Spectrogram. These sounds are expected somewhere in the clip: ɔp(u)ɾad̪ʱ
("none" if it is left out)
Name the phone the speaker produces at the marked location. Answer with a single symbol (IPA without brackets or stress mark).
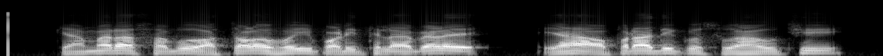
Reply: ɔ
